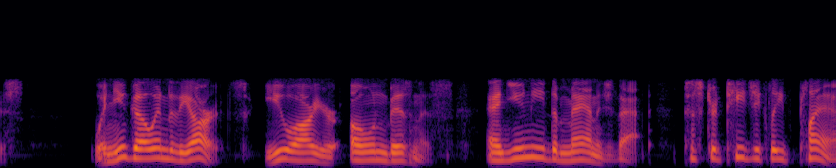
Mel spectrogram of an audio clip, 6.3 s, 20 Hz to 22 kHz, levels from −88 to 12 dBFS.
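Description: Nothing in this speech recording stands out as a fault: it carries the narrow character of a 64 kbps G.711 mu-law telephone line, with the audio confined to the 150 Hz to 3.4 kHz line band, nothing above 3.7 kHz, and any trace of the coding at most faint.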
